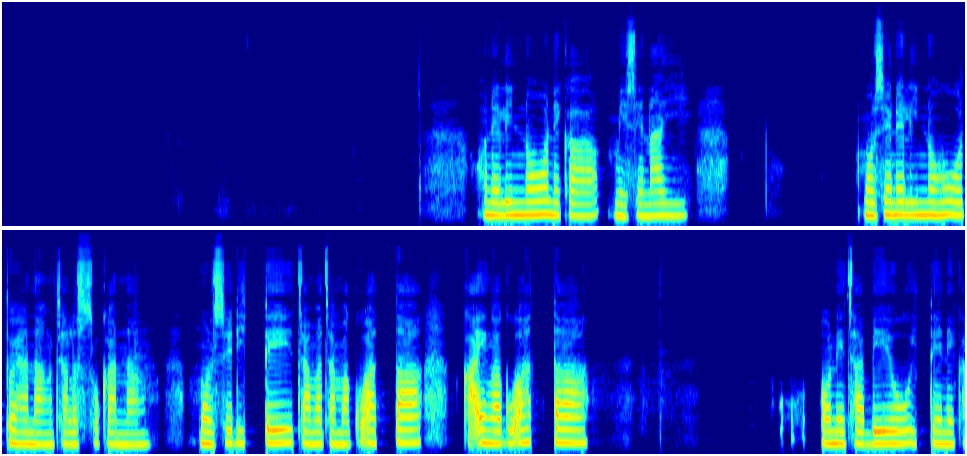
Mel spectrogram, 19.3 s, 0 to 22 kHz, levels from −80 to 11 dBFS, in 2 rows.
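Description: Throughout the speech, the likely cause is Opus compression in its music (CELT) mode at a low bitrate, consistent with about 16 kbps. Starved bands are filled with folded or noise content, so the full-band sound turns plainly rough, grainy and noisy rather than swirly.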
